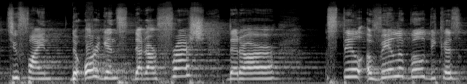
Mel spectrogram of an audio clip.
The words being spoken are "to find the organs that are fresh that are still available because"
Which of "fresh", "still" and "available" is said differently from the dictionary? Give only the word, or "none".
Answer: none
